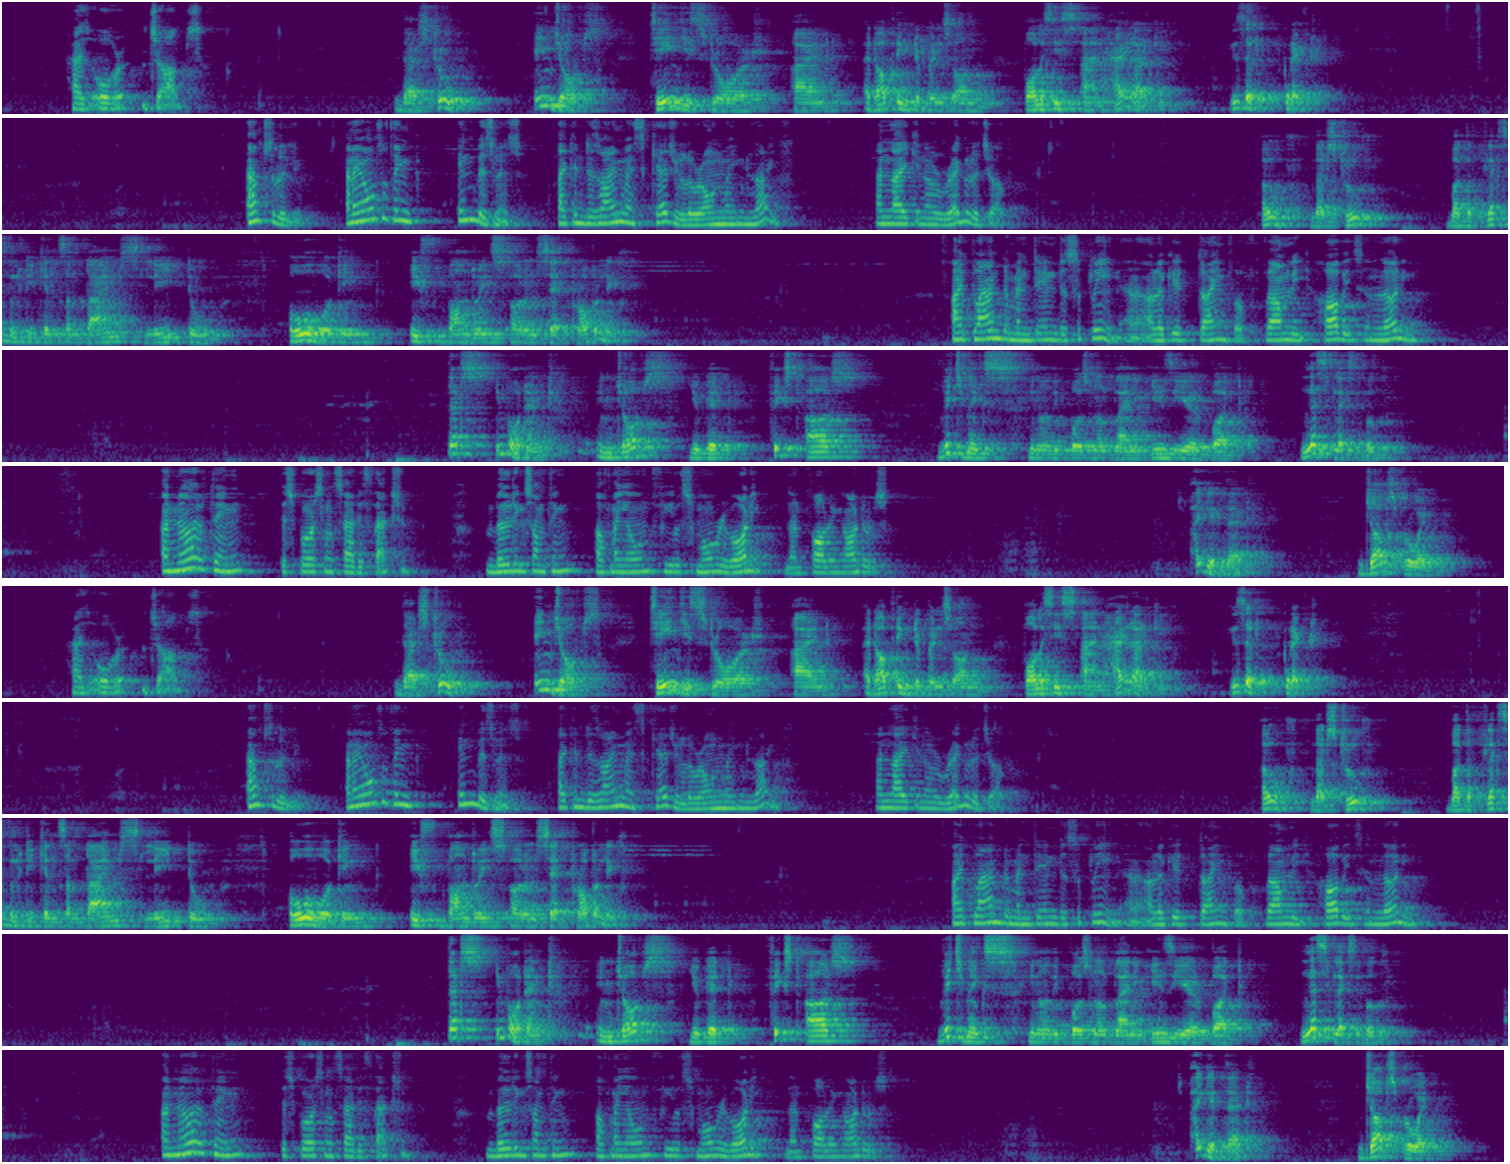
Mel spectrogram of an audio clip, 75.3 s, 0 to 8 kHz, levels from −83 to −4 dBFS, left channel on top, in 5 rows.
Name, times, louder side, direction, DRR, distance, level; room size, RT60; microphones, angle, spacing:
voice 1, 0.7-2.0 17.5-18.1 18.5-19.2 19.6-20.2 20.6-22.8 23.8-25.1 39.6-44.3 61.8-62.7 63.0-64.3 65.1-69.1, left 2 dB, 80° left, 1.5 m, -28 dB
voice 2, 3.9-4.6 5.3-6.0 6.5-7.6 7.9-8.3 8.6-9.8 10.2-11.7 12.3-13.0 27.7-28.7 29.5-32.2 33.0-33.8 34.2-36.4 49.6-52.4 52.9-53.7 54.5-57.5 58.2-59.0 72.1-72.7 73.8-74.5, right 2 dB, 40° right, 4.2 m, -25 dB
27.0 x 22.5 x 8.7 m
head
